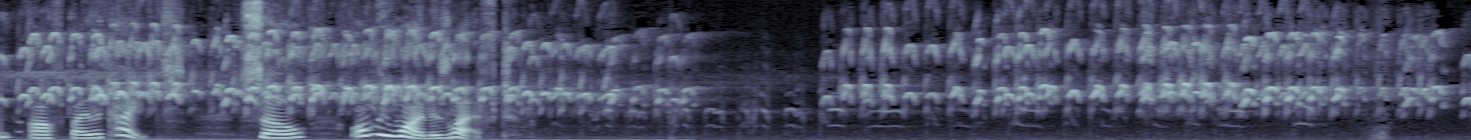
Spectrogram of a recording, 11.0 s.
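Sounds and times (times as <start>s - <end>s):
birds chirping: 0.0s - 5.2s.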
